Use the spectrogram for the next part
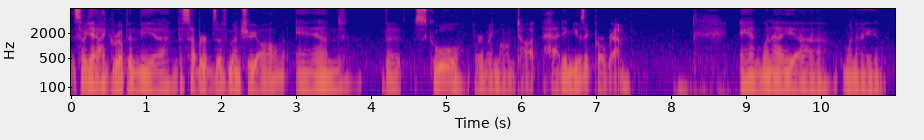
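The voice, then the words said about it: Slight Quebec French accent. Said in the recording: “me being from this area in Quebec, basically, which is predominantly French... every now and then you'll hear some accent”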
